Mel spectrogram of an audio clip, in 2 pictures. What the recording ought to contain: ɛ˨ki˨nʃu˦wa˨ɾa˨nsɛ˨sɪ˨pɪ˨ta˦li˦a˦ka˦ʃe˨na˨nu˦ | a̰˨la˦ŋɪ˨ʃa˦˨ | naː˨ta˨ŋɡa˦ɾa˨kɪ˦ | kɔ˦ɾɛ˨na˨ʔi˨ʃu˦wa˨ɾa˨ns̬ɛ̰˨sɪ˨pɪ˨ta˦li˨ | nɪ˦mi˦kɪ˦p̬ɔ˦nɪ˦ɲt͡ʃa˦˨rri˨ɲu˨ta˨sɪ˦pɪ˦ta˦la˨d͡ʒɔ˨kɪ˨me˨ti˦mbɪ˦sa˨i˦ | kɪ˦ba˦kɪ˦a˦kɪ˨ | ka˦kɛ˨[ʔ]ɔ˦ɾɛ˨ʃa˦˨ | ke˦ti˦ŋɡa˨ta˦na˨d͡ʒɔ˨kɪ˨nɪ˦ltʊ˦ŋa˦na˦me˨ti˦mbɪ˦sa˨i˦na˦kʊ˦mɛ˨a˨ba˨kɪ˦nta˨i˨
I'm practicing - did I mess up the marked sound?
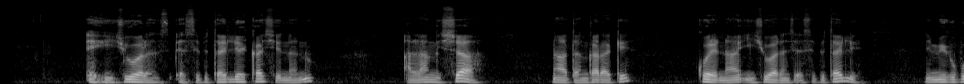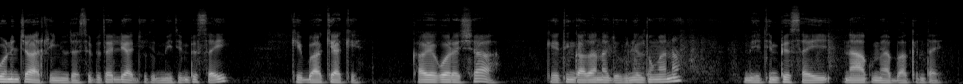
yes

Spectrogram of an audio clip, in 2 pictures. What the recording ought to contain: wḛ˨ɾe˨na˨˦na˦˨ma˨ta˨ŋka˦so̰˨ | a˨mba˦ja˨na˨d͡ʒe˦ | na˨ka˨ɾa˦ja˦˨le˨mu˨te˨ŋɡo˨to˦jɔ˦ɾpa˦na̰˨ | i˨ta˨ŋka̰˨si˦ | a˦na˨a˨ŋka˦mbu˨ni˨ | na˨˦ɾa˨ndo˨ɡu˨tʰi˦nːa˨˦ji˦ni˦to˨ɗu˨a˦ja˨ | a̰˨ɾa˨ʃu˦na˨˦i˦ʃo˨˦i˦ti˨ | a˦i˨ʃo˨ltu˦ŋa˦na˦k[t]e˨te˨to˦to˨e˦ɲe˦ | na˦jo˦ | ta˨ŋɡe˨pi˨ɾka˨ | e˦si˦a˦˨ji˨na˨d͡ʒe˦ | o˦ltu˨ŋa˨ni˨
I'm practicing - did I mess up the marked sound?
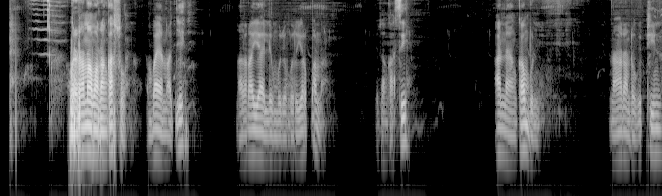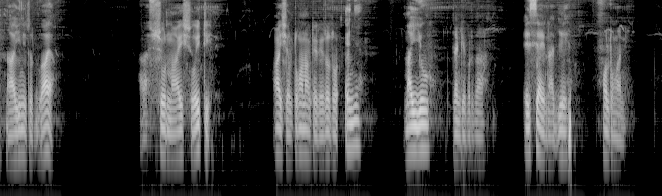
no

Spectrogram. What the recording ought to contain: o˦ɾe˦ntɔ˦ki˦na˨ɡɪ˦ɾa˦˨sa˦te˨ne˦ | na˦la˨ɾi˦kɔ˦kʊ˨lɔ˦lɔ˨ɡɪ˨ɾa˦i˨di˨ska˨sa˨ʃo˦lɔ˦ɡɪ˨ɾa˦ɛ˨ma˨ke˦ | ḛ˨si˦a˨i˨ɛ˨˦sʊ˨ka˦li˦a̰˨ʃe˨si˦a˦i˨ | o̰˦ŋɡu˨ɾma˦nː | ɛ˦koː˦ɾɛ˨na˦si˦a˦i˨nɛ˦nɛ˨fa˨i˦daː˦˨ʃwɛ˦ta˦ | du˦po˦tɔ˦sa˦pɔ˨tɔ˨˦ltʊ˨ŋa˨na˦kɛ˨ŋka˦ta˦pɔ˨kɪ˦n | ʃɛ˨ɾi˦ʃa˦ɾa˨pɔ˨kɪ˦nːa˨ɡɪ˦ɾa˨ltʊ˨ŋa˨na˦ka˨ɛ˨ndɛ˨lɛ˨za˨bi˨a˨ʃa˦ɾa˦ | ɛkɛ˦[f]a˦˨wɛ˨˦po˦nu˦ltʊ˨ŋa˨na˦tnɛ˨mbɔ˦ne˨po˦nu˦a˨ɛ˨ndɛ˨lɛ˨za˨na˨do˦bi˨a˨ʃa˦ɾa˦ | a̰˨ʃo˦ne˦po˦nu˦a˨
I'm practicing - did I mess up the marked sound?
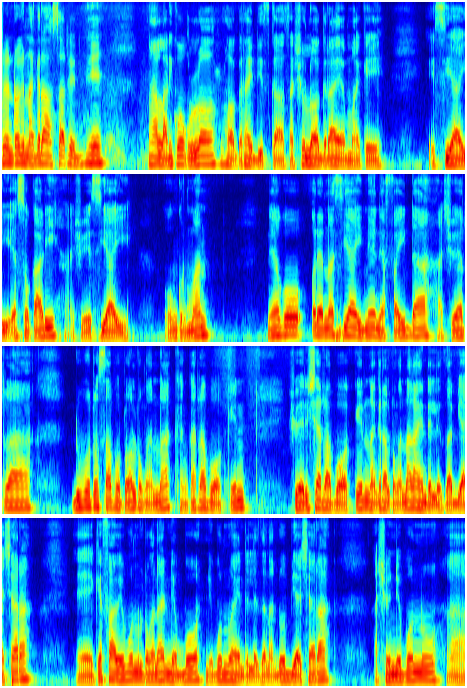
no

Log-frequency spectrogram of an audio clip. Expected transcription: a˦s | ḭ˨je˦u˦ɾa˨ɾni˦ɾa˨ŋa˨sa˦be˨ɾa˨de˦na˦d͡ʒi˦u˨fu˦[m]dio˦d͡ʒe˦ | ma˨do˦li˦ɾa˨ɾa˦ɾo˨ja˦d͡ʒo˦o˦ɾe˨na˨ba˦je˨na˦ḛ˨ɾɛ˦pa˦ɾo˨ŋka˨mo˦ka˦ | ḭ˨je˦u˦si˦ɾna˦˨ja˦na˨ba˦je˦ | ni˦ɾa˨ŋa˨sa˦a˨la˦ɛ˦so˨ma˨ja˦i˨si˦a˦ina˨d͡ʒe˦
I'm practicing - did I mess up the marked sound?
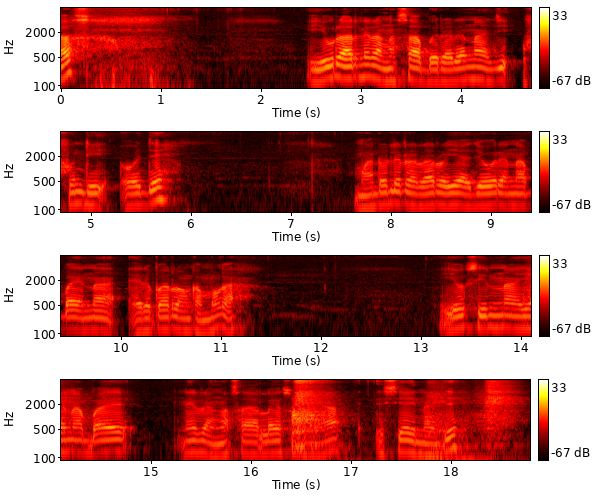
yes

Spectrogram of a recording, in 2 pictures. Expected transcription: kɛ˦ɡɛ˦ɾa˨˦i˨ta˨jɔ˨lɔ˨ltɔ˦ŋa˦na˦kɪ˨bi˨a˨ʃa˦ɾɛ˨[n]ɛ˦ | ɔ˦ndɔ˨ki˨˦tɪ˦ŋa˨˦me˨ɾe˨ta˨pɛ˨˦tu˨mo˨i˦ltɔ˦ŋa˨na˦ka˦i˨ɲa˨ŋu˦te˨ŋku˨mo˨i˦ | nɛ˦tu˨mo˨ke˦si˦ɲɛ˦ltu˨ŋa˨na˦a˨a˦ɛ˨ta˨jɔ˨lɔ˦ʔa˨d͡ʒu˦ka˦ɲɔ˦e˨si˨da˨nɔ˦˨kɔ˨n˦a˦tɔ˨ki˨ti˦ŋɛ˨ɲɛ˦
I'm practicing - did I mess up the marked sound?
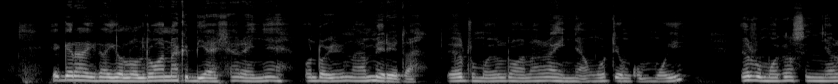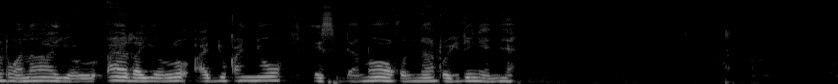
yes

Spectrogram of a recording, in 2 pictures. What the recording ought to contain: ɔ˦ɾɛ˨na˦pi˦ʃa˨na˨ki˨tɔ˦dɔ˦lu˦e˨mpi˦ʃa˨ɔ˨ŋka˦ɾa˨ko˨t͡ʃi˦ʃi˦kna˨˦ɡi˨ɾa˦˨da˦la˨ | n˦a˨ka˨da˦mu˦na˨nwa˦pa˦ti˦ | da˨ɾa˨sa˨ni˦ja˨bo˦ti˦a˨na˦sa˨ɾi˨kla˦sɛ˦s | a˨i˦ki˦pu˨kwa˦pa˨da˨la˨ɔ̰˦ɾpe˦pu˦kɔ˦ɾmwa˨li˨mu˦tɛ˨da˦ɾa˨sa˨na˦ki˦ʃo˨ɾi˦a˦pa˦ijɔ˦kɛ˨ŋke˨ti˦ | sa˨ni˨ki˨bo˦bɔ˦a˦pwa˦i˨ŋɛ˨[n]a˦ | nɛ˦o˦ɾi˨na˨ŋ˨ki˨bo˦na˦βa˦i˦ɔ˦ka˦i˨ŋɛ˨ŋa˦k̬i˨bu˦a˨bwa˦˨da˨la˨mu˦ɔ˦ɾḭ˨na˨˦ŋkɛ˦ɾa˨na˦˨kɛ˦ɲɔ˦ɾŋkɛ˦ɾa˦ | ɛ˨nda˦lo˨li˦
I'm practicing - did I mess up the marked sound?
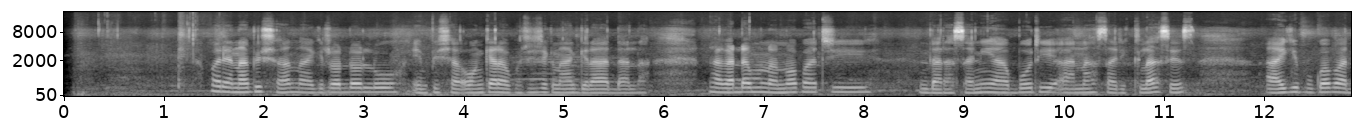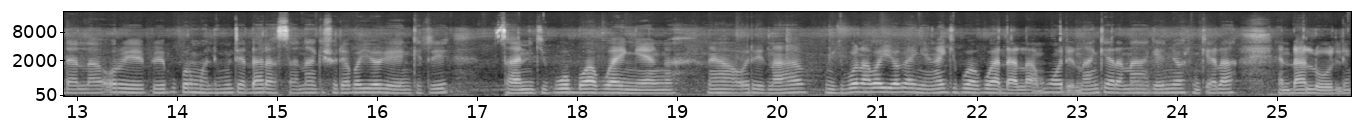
yes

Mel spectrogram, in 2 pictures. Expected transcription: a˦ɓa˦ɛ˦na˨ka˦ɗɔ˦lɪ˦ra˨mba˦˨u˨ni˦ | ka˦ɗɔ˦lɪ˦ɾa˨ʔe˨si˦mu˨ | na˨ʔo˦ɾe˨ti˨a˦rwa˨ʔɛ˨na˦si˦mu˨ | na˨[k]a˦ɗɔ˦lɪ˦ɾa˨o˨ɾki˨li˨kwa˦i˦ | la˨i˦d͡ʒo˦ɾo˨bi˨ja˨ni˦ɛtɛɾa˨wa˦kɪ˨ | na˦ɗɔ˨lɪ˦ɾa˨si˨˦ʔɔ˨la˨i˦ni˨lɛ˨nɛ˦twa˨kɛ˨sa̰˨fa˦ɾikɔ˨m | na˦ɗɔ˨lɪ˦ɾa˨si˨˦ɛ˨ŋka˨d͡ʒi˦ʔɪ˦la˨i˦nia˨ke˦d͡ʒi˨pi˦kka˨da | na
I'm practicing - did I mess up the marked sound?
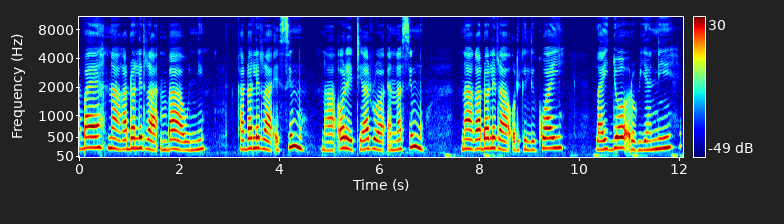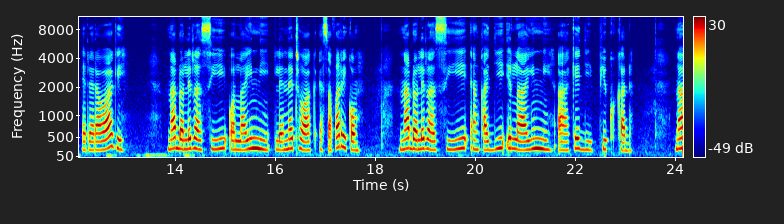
no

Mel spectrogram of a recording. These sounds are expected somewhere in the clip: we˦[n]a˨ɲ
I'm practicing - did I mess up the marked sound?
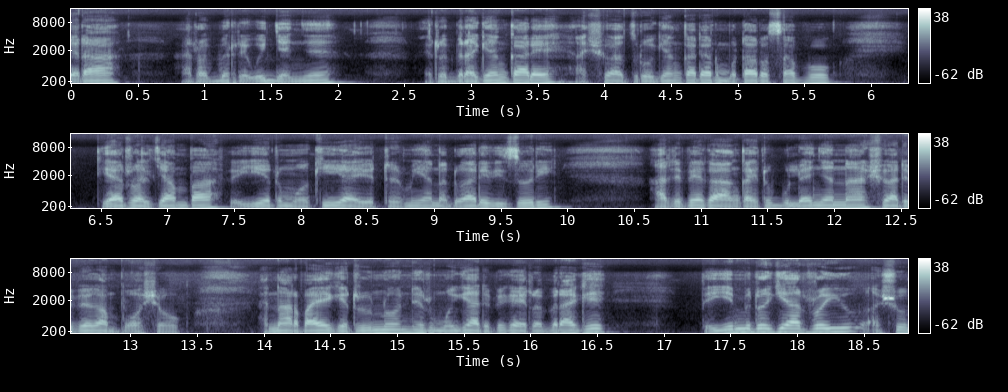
yes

